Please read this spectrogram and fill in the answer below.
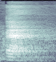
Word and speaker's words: hymn: hymn.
